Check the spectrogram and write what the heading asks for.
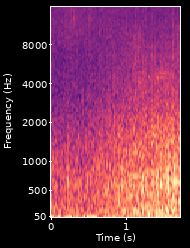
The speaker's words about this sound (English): When the prairie sky is a dome of ozone, the earth a flat line, and the wind pounds past your ears, rippling your t-shirt like you're flying again.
